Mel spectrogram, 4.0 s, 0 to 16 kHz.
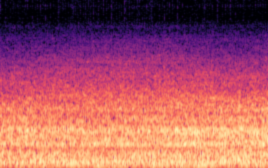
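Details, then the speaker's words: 2010 Ford F150 with 5.4 Triton V8, heard with the hood up: loud steady idle, even, with no knocks or ticks; exhaust slightly loud, believed to lack a muffler but cat still fitted; normal idle. "Motor sounds good. Matt did, when we were under there, he noticed that the exhaust was a little bit louder."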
